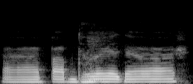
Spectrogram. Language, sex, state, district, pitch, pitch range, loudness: Bengali, male, Tripura, West Tripura, 120 Hz, 115-125 Hz, -14 LUFS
